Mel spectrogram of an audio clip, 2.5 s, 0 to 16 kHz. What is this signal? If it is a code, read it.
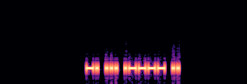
Morse code, heard as a keyed tone, about 47 wpm, 700 Hz. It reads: NS1I
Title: USA Call Signs - 4 Characters - Repeated 3x - 50wpm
